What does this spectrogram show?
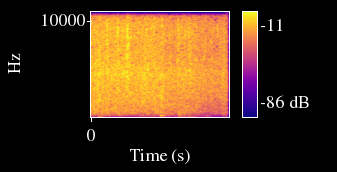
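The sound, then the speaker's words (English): Steady, dense splashing and churning of water as many swimmers, 142 hands in all, stroke through it swimming a triathlon, a continuous rushing wash with no voices. “142 hands swimming a triathlon.”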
